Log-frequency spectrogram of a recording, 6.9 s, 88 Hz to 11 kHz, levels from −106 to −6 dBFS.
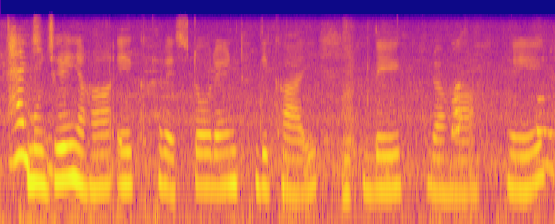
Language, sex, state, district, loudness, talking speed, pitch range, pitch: Hindi, female, Madhya Pradesh, Dhar, -18 LUFS, 70 wpm, 195-215 Hz, 200 Hz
